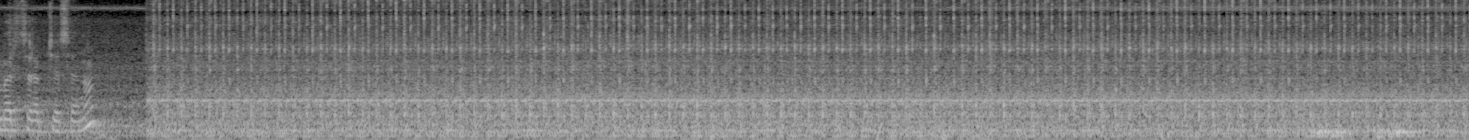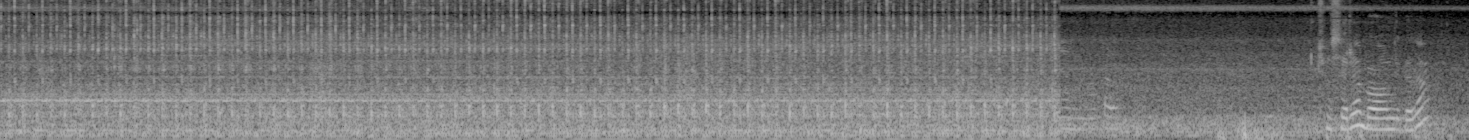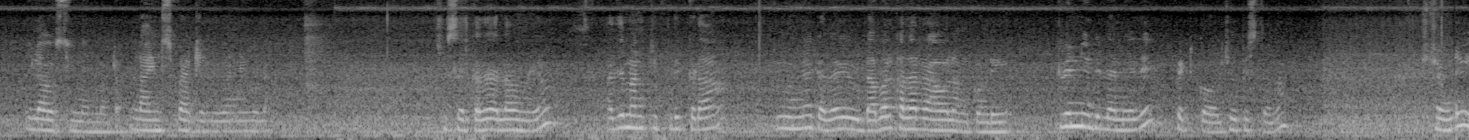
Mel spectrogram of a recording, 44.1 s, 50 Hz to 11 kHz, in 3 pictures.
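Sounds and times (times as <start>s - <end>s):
sewing machine stitching: 1.5s - 25.3s.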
